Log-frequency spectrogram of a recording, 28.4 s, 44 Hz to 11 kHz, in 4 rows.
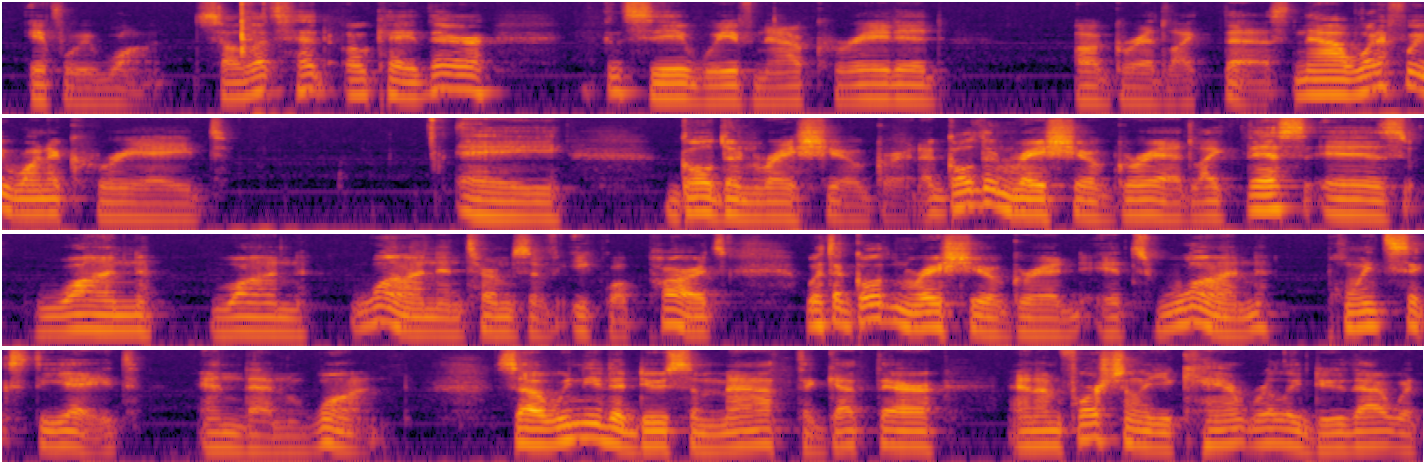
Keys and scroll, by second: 13.2 space.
